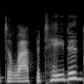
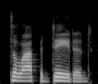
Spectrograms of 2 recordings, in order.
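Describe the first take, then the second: First: A T sound replaces one of the D sounds. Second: All the D sounds are said as D. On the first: The speaker calls it wrong. "I use a T instead of a D" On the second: The speaker calls it right. "but it's dilapidated"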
